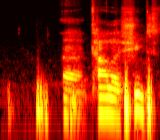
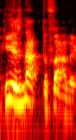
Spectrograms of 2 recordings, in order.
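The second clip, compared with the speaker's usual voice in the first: higher mock talk-show host reveal; Maury announcement; 7 semitones higher than usual. Mocking a talk-show host revealing the paternity result, higher. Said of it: "I was waiting for Maury to show up".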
